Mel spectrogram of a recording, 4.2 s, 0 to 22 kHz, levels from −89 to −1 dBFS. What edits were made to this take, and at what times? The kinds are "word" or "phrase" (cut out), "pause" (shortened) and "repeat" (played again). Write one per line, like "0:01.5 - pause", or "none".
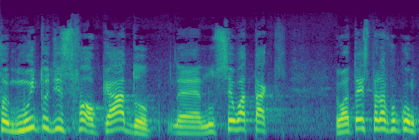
none

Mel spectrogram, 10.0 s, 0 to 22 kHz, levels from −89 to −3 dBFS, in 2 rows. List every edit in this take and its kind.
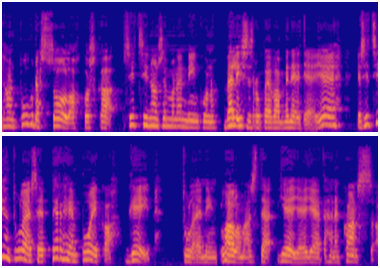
0:03.3 - phrase
0:04.0 - word
0:07.9 - word

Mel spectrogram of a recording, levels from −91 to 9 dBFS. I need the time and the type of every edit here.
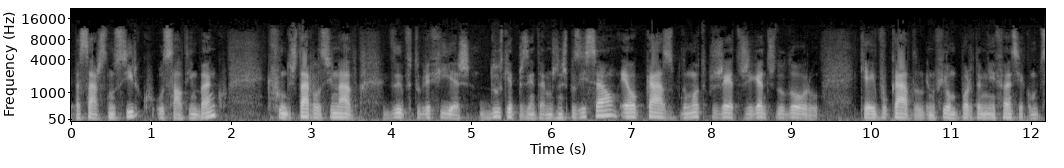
0:02.5 - word
0:03.9 - phrase
0:05.4 - word
0:07.6 - word

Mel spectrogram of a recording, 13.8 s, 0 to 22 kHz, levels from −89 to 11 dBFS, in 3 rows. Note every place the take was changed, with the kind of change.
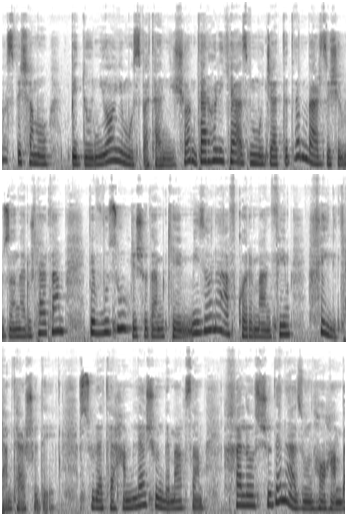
0:02.6 - word
0:03.3 - word
0:05.0 - word
0:06.3 - word
0:10.2 - phrase

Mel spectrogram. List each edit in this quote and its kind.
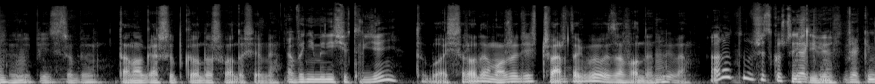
0:03.6 - phrase
0:06.6 - word
0:07.0 - pause

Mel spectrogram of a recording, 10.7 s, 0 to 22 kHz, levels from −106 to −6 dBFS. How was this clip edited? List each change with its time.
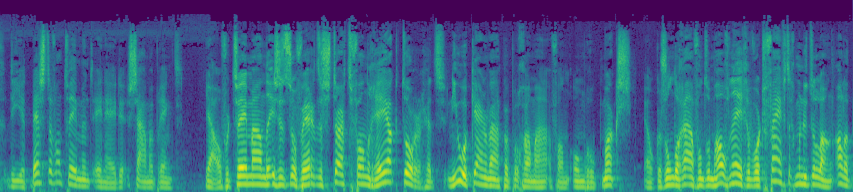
0:07.9 - pause

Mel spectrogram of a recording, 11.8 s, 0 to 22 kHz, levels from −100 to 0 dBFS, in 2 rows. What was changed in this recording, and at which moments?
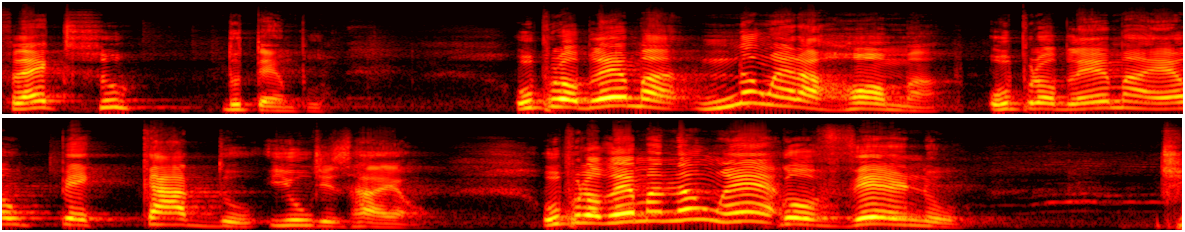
0:04.8 - pause
0:07.4 - word
0:09.8 - word

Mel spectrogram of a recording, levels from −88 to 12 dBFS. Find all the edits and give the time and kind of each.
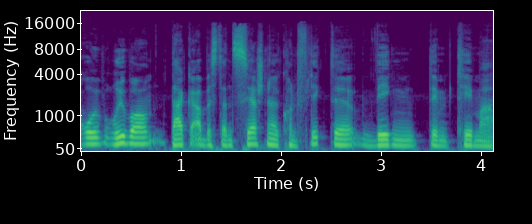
none

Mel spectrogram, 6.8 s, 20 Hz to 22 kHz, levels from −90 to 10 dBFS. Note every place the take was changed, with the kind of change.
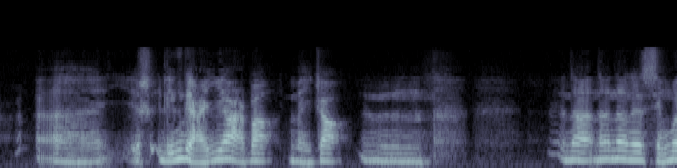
0:02.8 - pause
0:03.5 - pause

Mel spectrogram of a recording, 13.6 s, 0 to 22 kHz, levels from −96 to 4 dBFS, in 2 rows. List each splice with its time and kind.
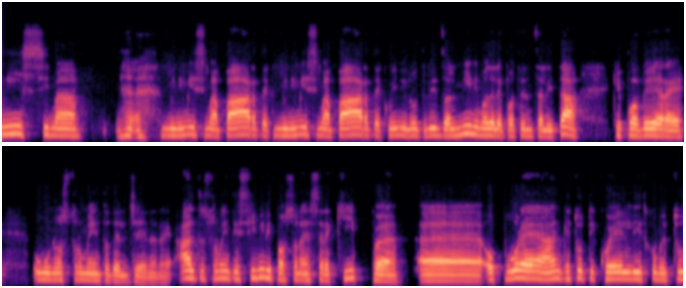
0:02.7 - repeat
0:10.9 - pause

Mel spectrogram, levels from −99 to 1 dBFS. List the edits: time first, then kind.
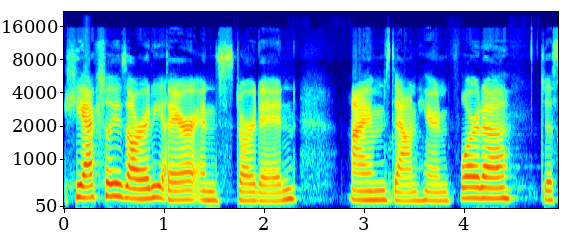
0:01.0 - word
0:03.2 - word

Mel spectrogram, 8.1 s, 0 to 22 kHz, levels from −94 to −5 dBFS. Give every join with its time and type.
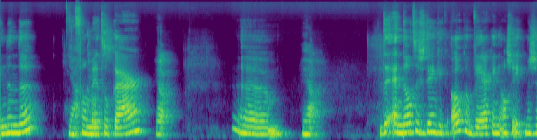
none

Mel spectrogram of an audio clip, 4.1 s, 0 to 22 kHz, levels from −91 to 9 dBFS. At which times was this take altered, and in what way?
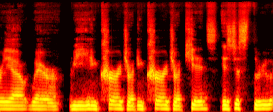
0:01.0 - word
0:02.0 - repeat

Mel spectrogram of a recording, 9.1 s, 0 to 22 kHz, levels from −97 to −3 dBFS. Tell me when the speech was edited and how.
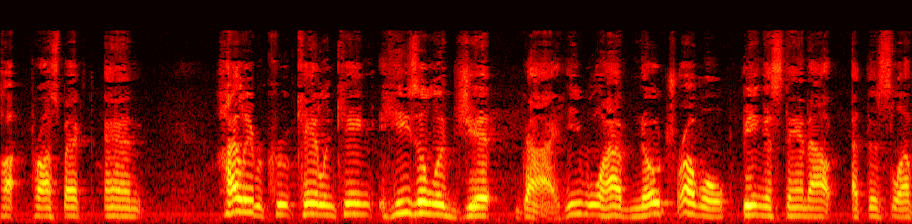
0:02.5 - word
0:07.3 - pause

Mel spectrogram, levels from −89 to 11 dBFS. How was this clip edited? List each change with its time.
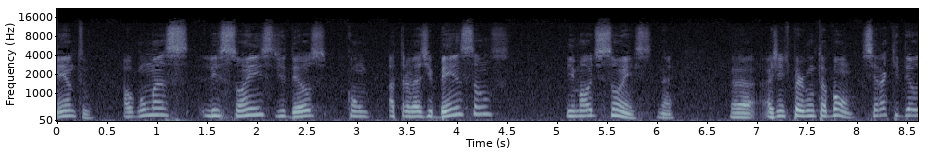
none

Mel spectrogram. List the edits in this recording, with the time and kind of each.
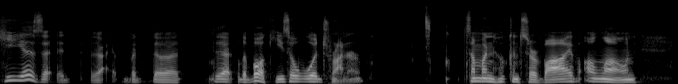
0:02.4 - word
0:04.5 - phrase

